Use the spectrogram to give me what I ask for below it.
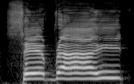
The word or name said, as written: Say It Right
